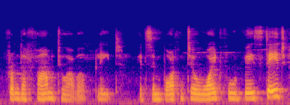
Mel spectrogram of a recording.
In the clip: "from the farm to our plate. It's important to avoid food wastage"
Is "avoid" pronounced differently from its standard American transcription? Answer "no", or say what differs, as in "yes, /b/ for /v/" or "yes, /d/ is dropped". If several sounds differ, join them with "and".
yes, /v/ is dropped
